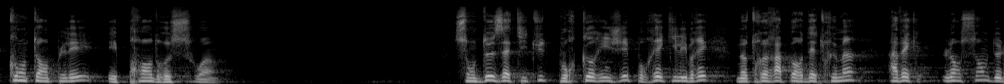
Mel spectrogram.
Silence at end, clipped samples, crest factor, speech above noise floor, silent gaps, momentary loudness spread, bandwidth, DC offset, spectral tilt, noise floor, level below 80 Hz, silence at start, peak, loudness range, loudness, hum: 0 s; under 0.1%; 20 dB; 43 dB; none; 8 LU; 16 kHz; under 0.1%; -5 dB/octave; -72 dBFS; -66 dBFS; 0.1 s; -10 dBFS; 7 LU; -29 LUFS; none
